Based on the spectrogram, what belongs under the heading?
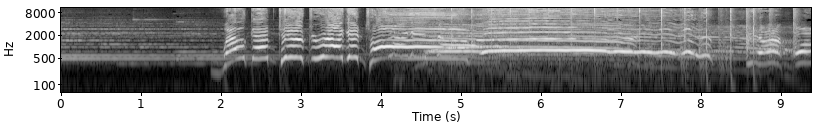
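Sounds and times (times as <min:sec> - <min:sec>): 
speech: 0:01.9 - 0:05.2
crowd cheering and whooping for the hosts of a live show: 0:04.0 - 0:09.2.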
